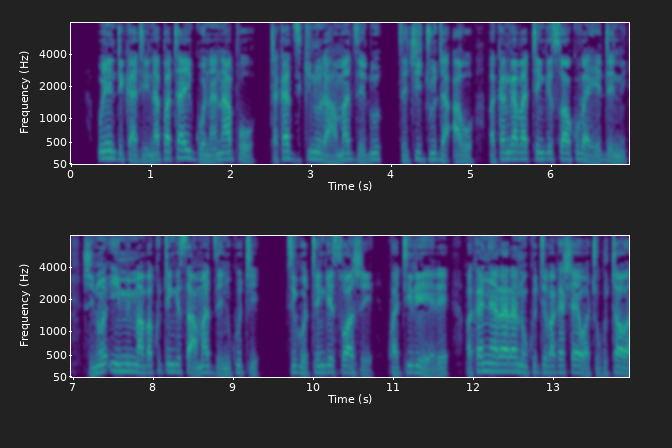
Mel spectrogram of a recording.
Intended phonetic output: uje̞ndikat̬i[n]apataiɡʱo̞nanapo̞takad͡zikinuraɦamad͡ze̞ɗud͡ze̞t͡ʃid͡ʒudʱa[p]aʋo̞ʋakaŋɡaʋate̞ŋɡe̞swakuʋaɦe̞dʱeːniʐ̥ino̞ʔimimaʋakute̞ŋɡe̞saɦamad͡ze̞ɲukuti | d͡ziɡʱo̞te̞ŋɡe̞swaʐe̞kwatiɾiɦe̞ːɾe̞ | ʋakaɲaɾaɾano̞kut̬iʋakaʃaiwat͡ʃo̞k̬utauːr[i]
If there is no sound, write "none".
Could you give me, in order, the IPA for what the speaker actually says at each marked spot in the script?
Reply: n, ʔ, a

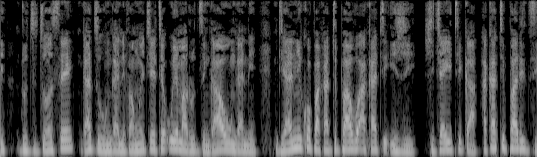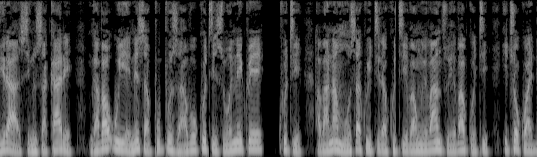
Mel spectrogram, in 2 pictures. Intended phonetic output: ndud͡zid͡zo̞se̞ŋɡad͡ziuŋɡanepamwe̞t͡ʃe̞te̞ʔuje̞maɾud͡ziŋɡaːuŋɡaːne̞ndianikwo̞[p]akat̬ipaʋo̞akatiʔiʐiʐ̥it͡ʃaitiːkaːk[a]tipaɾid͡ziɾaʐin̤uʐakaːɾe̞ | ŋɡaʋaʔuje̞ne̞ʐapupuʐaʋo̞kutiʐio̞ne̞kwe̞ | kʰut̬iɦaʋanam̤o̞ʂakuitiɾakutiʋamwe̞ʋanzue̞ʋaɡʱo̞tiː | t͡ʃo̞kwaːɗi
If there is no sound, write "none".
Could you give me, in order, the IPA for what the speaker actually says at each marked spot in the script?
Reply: p, a

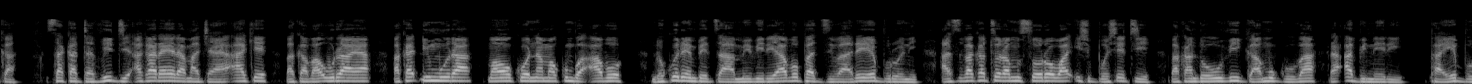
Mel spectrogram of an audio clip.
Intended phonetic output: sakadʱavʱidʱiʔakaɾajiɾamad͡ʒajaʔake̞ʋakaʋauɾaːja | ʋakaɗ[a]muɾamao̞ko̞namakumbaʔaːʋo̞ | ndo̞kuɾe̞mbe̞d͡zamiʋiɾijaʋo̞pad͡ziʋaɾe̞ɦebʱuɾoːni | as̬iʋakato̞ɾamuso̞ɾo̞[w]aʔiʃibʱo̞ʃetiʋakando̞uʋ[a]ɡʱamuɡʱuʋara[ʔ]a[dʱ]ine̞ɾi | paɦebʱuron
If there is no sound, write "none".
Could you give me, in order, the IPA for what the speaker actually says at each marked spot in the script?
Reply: i, w, i, ʔ, bʱ

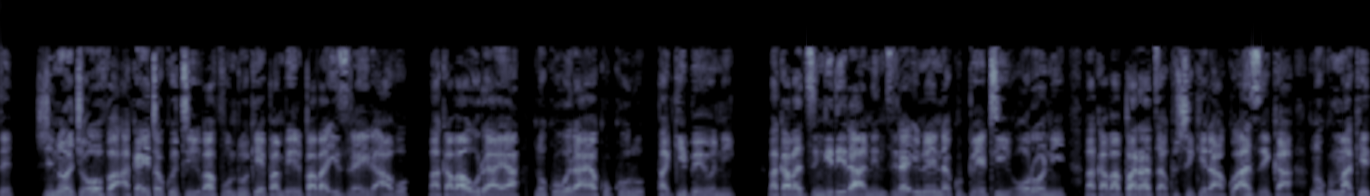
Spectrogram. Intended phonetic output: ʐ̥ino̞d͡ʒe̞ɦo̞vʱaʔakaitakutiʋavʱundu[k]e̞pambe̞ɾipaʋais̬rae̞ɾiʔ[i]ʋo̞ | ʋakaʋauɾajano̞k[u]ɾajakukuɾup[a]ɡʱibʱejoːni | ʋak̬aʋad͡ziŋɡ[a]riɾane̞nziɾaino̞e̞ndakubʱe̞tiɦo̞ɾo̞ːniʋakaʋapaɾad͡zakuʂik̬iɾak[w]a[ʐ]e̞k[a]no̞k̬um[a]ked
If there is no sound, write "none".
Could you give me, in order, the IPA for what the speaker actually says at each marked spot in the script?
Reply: k, a, uː, a, i, u, z, a, a

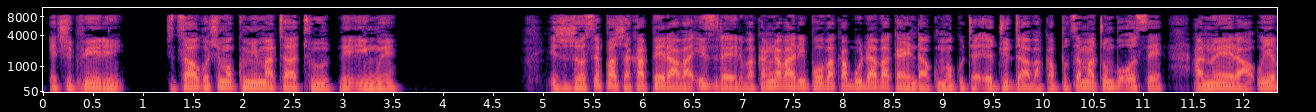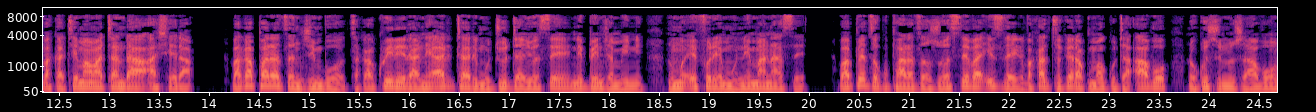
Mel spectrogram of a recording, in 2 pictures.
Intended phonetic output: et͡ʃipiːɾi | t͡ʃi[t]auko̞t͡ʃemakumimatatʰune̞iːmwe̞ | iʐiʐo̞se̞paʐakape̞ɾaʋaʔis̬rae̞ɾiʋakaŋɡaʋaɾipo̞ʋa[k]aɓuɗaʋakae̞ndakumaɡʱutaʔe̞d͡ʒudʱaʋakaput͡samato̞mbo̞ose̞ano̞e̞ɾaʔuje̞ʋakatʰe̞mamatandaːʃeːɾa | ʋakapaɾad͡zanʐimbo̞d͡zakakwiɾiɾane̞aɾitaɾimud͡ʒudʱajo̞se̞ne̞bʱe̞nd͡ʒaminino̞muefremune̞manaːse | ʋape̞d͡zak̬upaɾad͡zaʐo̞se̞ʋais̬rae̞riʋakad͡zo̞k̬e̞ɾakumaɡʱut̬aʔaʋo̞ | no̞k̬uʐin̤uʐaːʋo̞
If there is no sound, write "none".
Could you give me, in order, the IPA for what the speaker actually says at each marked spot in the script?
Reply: t͡s, k

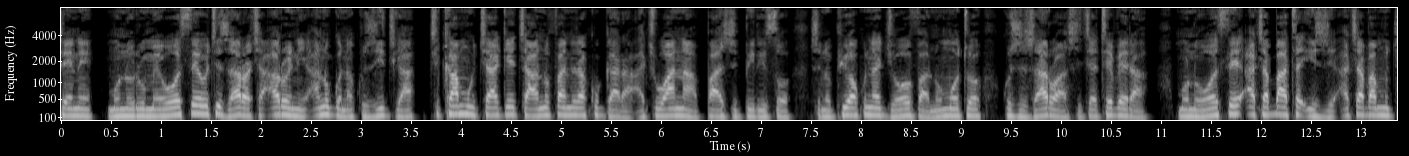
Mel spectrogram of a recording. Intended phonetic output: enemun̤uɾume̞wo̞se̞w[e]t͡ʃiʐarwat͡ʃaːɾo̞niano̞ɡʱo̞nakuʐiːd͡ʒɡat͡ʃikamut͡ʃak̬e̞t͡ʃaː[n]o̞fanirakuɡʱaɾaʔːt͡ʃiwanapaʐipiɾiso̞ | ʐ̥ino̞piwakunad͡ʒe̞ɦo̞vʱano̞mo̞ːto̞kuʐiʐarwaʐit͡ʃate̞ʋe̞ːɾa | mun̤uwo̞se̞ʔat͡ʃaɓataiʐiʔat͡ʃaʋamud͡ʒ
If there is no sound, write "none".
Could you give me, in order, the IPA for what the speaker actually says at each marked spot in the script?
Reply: e, n

